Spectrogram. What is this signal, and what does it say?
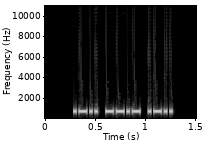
Morse code, heard as a keyed tone, about 46 wpm, 700 Hz. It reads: LQL
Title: USA Call Sign Postfixes - 3 Letters 45wpm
